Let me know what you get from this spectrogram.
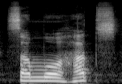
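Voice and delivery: সম্মোহাৎস slow, ending in a "ts" cluster; alternative pronunciation demo. Shown as a demonstration. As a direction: stretch সম্মোহাৎস and close on "hats". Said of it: "খণ্ডতর সাথে আমরা দন্তাস্বকে নিয়ে আসতে পারি".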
